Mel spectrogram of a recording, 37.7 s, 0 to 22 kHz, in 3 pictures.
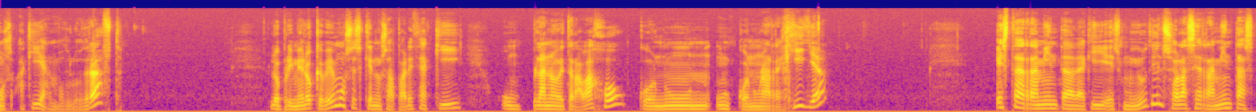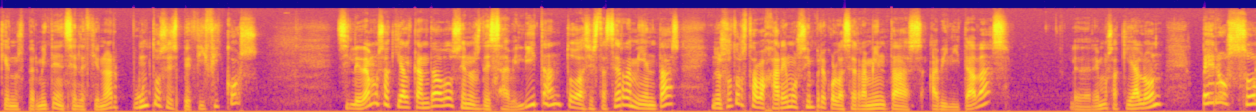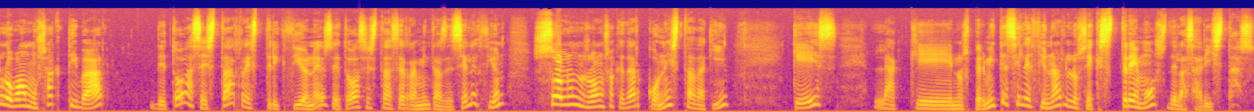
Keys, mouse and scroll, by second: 1.3 click, 3.4-4.1 scroll down 2, 4.1 scroll up 2, 4.3-4.7 scroll down 2, 10.0-11.5 drag, 16.2 click, 23.1 click, 31.1 click, 32.7 click.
